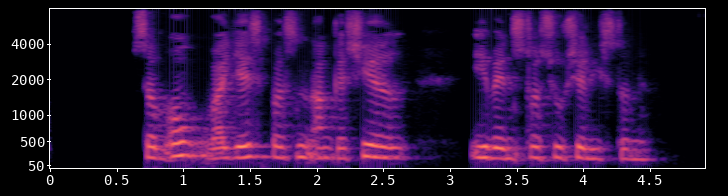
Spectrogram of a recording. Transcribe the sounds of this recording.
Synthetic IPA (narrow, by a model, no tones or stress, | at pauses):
sɒ̽mɔ̽ŋ̰ʋɑ̈jesb̥ɐsn̩ɑ̈ŋɡ̥æɕe̝̰ːɐð̞ˠ | iʋensd̥ʁɐso̝ɕælisd̥ɐnə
